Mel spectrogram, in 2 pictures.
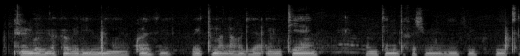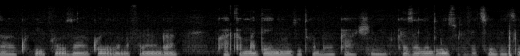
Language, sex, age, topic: Kinyarwanda, male, 18-24, finance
